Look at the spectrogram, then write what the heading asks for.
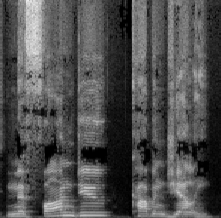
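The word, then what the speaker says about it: Mfiondu Kabengele: But it's Mifondu Cabangeli is the way it's pronounced, and or pretty close to that.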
